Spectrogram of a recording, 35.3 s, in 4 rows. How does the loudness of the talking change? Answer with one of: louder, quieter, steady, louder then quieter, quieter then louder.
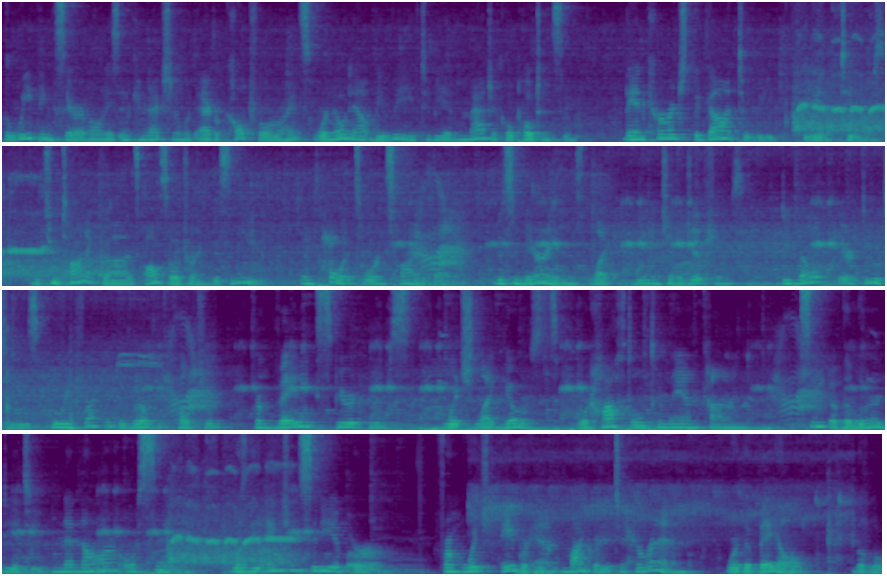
steady.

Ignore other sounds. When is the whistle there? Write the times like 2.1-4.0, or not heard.
7.9-9.9, 17.7-19.2, 28.1-29.5.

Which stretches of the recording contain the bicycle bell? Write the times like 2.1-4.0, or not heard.
not heard.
